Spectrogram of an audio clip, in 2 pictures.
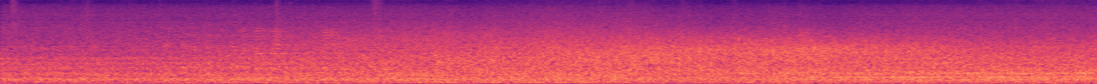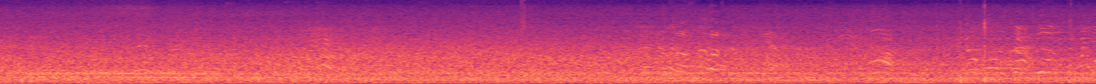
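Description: Players shout to each other across a pitch.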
